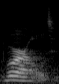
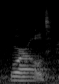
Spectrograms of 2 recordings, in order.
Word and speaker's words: world: you could do is break down the word and say were first and then to get the L Sound we're all maybe you can add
